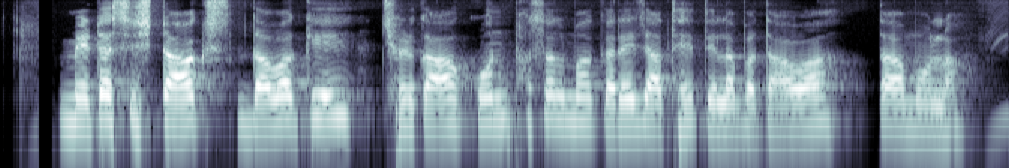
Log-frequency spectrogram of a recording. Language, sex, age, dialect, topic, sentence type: Chhattisgarhi, male, 25-30, Central, agriculture, question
